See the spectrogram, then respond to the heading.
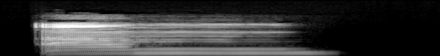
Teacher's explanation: मीम के लिए जो आपके होंठ होंगे वो थोड़े से इतने स्ट्रांगली बंद नहीं होंगे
